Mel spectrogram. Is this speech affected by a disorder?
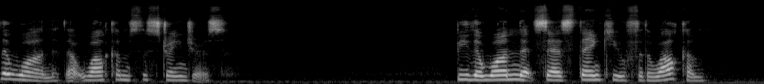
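No.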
